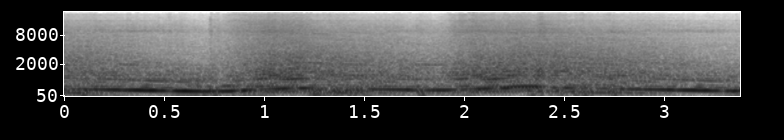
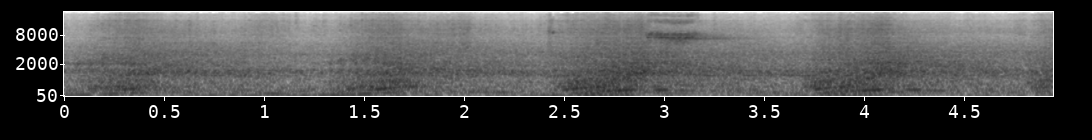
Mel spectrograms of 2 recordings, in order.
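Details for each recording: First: Car with a leaking exhaust after a tape repair that blew off: loud, raspy engine note rising and falling with revs, with blatty puffing on top, still slightly quieter than before; exhaust leak. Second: Car with previously leaking exhaust after DIY sealing of flanges, sealant not yet cured: repeated blips with a clean, even, much quieter exhaust note, no puffing or ticking; exhaust sealed.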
